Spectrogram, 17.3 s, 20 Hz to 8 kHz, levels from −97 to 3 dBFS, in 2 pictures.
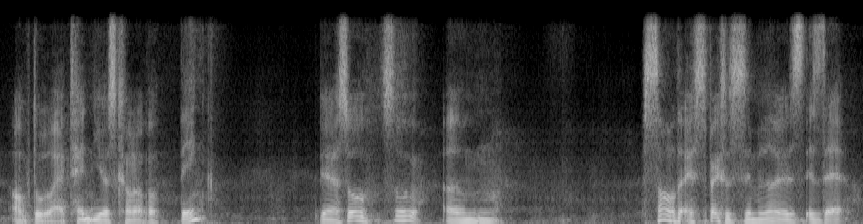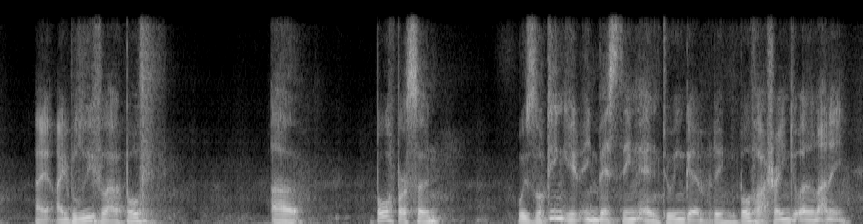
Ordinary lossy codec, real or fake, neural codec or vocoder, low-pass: none; fake; codec, 16 kHz in and 24 kHz out, 0.9 kbps, LongCat-Audio-Codec, fine tuned four codebook decoder; 7.2 kHz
